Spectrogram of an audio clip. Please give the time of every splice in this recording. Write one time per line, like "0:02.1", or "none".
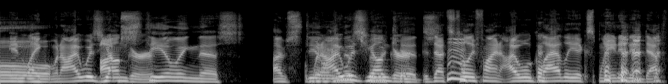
none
